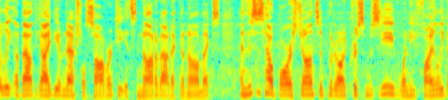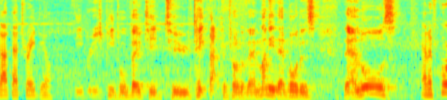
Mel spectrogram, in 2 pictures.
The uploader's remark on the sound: Reports on mixed views about the new deal from a highway outside the Port of Dover along the English Channel, where truckers are trying to cross the border before rules change in the new year.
